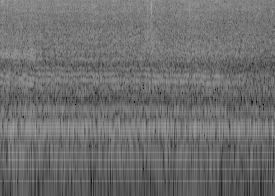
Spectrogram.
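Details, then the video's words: Bees busy on oriental creeper blossoms, giving a continuous droning buzz with strong harmonic bands, evenly sustained, no other animals audible. "Bees hard at work on my oriental creeper"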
